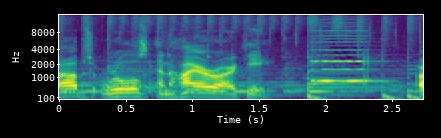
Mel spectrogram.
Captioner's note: buzzer beeps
